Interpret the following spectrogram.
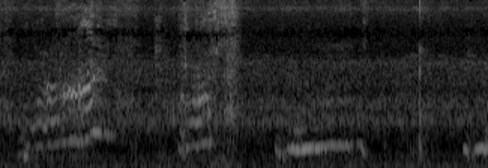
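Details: Ragdoll cat giving a string of short, quavering meows, some wavering upward, one held flat and low, over faint background hiss.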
